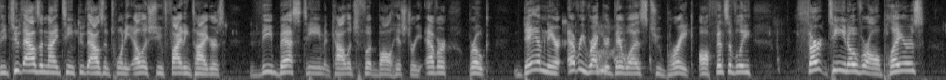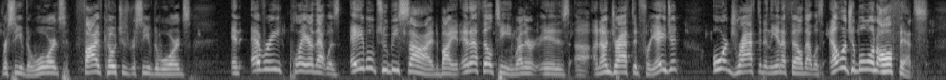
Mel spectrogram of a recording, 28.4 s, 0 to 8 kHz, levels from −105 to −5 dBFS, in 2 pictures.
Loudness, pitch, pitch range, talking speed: -34 LUFS, 190 Hz, 165-225 Hz, 135 wpm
